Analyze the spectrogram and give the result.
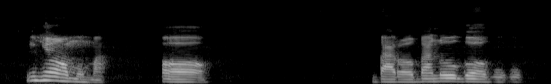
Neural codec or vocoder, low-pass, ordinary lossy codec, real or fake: vocoder, 44.1 kHz, 128 mel bands, Pupu-Vocoder; 14.4 kHz; Opus, 32 kbps; fake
